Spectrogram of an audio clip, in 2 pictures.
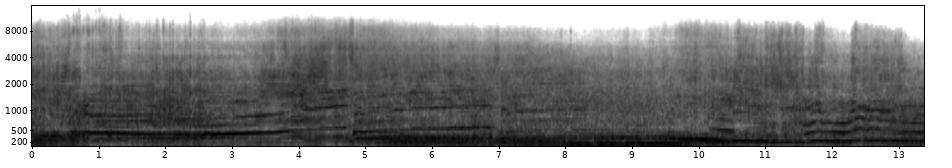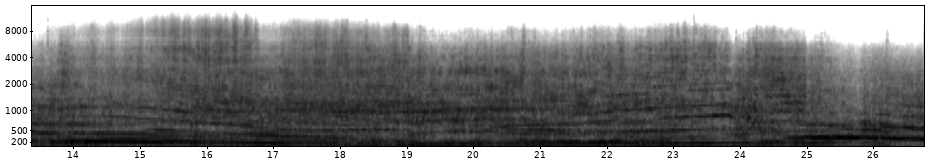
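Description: Racing car engines roar and rise and fall in pitch as the cars speed past.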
